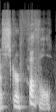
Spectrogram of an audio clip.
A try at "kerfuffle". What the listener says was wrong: There's no S. Kerfuffle.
